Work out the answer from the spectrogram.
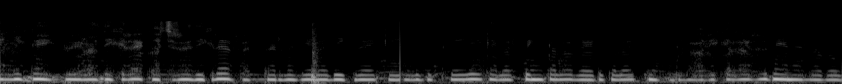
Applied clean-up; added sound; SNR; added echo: none; none; none; none.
